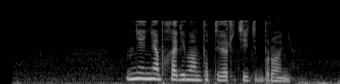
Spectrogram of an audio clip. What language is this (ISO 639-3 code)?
rus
